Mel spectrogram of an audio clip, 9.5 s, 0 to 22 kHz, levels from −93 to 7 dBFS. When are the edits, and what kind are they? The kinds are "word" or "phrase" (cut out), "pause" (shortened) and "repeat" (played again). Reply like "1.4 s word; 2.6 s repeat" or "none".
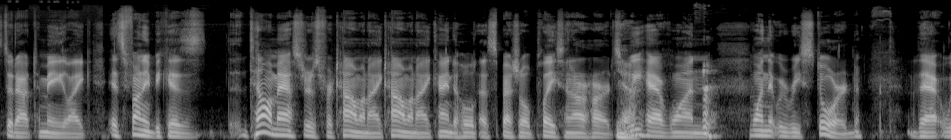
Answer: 1.0 s pause; 3.8 s repeat; 4.8 s word; 7.5 s phrase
